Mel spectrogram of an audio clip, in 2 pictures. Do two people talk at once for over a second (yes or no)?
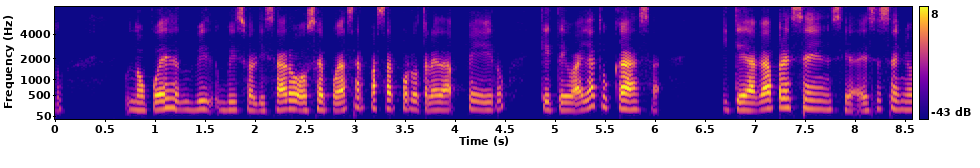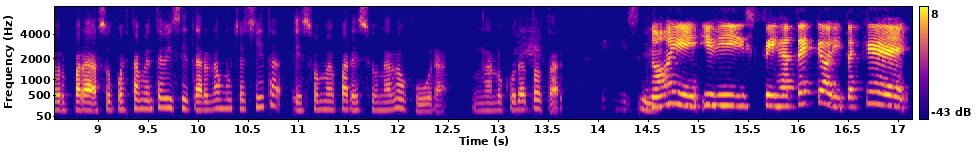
no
